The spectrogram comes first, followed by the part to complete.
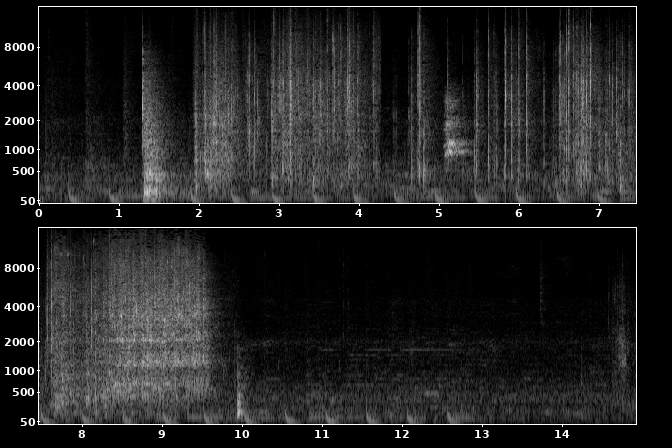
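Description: Dry penne pasta poured from its plastic bag into a pot, a dense rattling rush about two seconds long. It comes after several seconds of rustling and clatter, over background music.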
